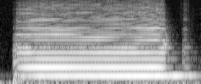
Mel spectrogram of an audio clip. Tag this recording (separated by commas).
Musical instrument, Music, Bowed string instrument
